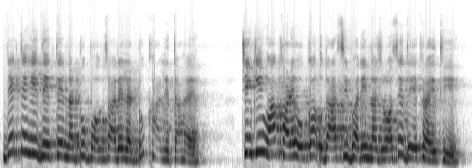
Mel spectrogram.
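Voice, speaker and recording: Woman storyteller, high and unhurried, calm measured narration, echoey room.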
